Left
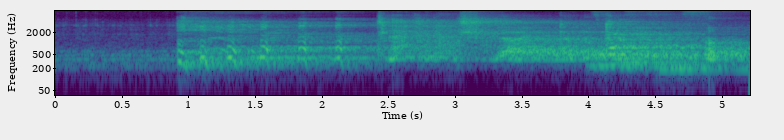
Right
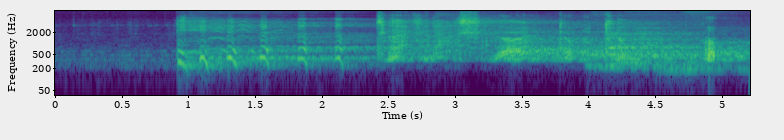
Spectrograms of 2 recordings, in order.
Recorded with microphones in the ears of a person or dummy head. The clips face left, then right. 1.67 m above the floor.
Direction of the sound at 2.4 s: 70° right (ahead or behind).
